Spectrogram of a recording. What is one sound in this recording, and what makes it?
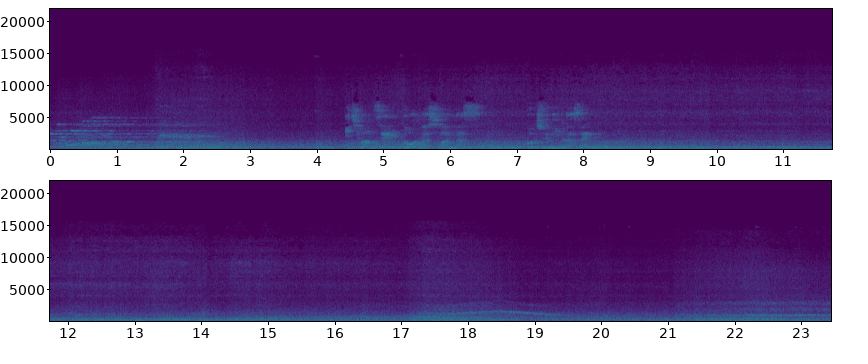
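A stopped train hums steadily nearby.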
